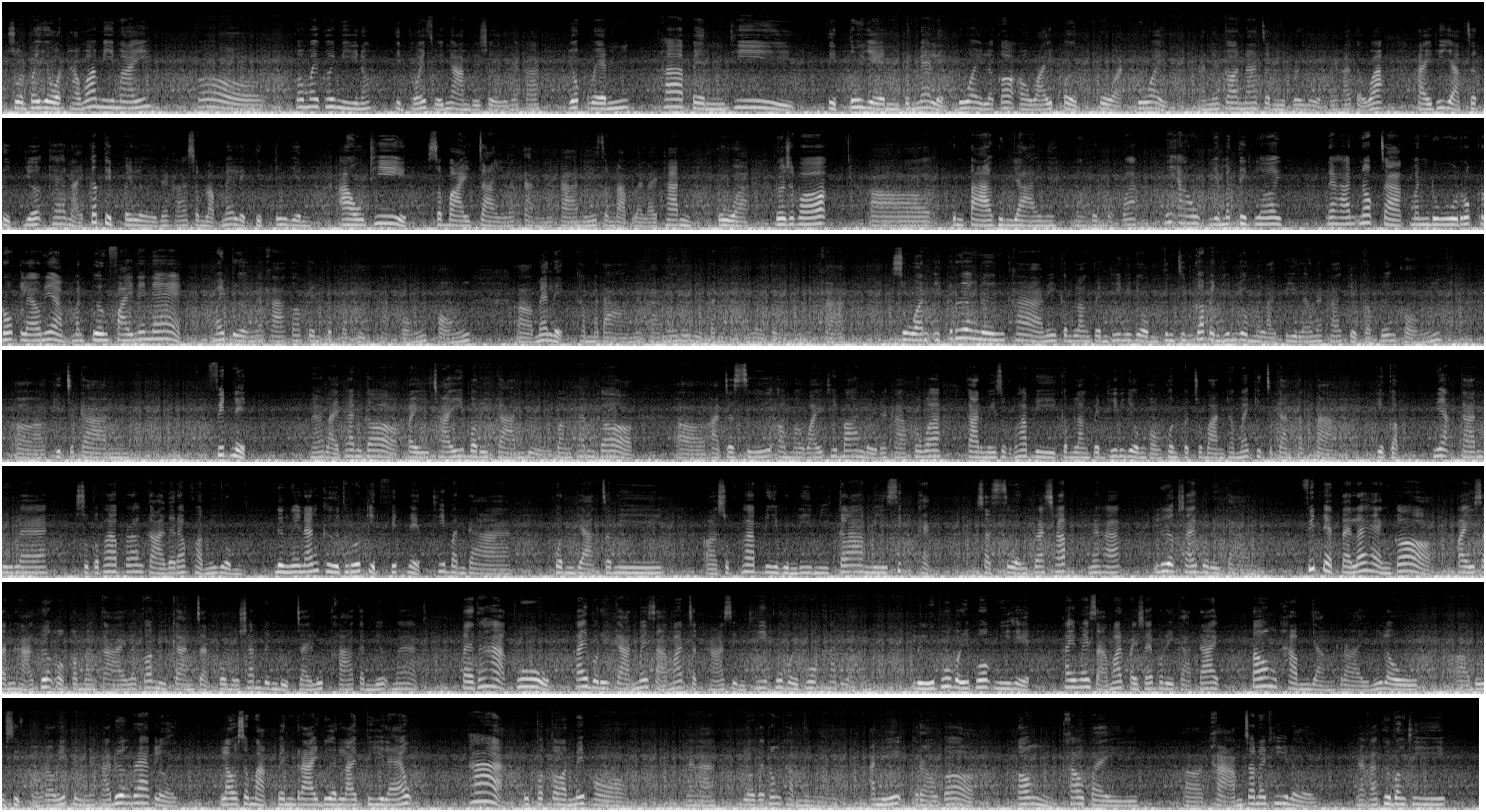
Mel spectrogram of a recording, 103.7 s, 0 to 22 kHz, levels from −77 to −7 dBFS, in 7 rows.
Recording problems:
wind noise on the microphone; heavy; 8 dB below the speech

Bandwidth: 13.5 kHz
